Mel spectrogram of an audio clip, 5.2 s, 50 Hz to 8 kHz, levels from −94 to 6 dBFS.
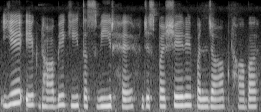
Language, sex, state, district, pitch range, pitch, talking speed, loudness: Hindi, female, Uttar Pradesh, Lucknow, 205-235 Hz, 215 Hz, 125 wpm, -15 LUFS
